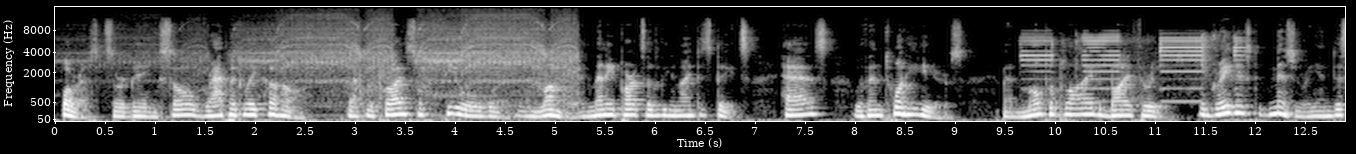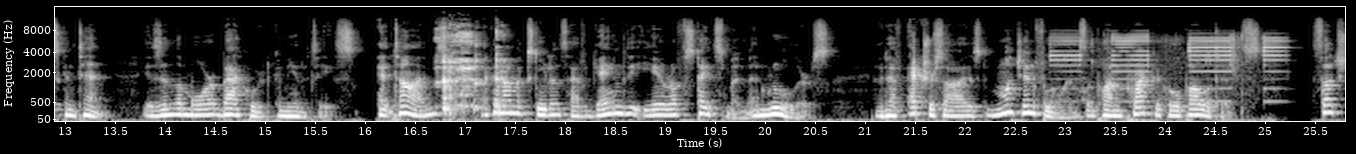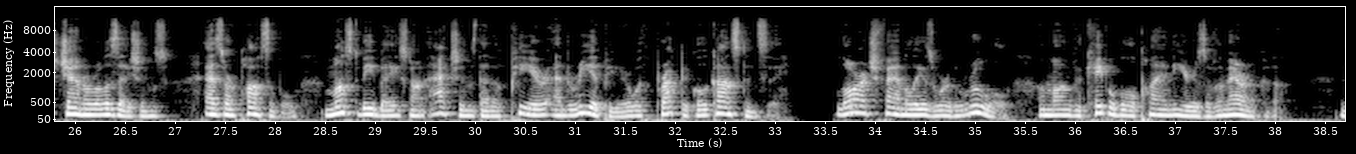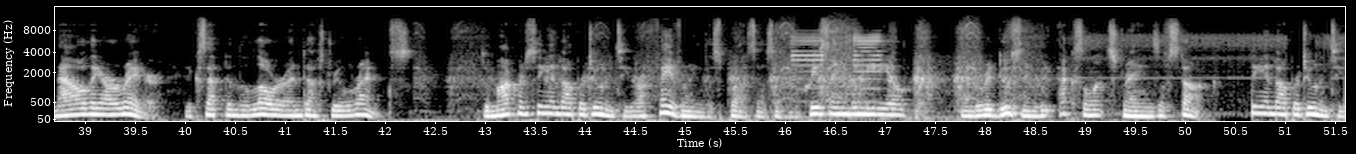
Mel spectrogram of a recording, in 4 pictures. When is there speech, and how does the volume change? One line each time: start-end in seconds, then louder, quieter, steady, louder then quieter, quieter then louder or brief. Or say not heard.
0.0-51.5 steady.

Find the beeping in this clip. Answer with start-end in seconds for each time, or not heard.
9.7-11.9, 22.9-25.3, 46.0-47.0.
